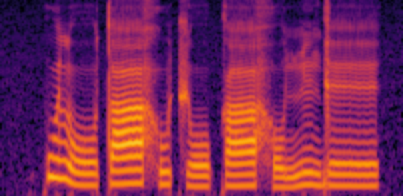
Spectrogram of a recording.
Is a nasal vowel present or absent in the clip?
present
